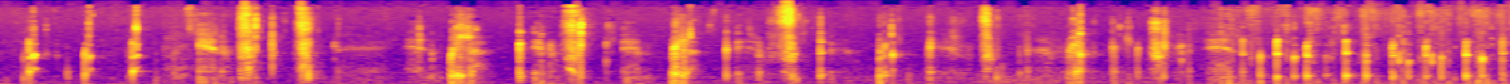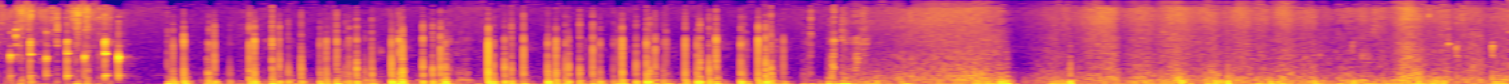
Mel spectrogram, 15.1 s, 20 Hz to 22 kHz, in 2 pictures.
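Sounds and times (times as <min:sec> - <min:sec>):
soft mouth sounds: 0:00.0 - 0:12.0, 0:13.6 - 0:15.0
hands rubbing on microphone: 0:04.7 - 0:15.0.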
